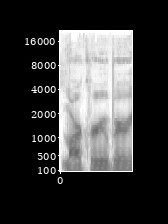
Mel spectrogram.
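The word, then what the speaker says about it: Mark Rober: He always corrects me, but it's Mark Ruber.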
